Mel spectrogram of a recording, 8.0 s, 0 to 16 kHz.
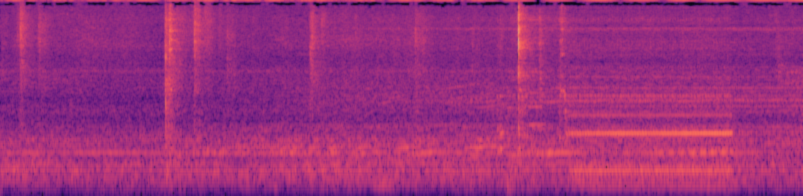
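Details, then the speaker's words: Old MFM hard drive, previously not working in a 286, now fitted to an Amstrad PC with an ST11 controller card: quiet spin-up with light head rattle/clicks, then a steady faint whine; the drive starts and runs normally. "it's not making as much noise as you can hear it's a little bit of a rattle of the heads as it starts up but then after that it comes to life"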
